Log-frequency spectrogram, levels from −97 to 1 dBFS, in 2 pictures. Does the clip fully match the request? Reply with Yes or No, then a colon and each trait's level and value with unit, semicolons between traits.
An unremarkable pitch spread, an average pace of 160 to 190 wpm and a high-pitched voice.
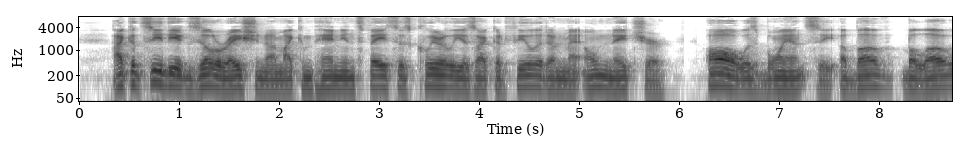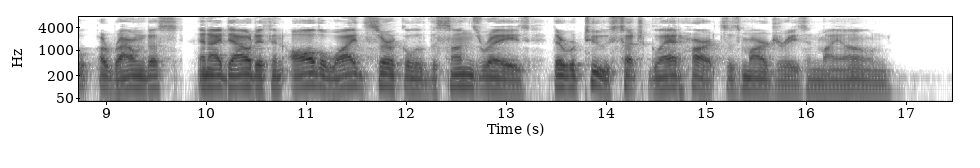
No: average, 3.5 semitones; average, 175 wpm; very low, 95 Hz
